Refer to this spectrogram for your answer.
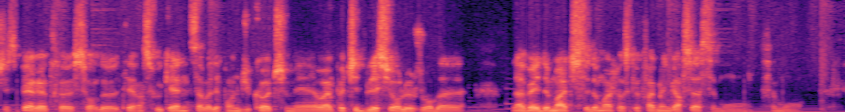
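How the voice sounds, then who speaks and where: A man's very deep, low-pitched voice in a monotone, flat intonation, with music in the background. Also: fairly quick pace. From southern France (Cannes area). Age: 20s. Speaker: professional football goalkeeper. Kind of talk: interview. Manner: hesitant, many fillers.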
